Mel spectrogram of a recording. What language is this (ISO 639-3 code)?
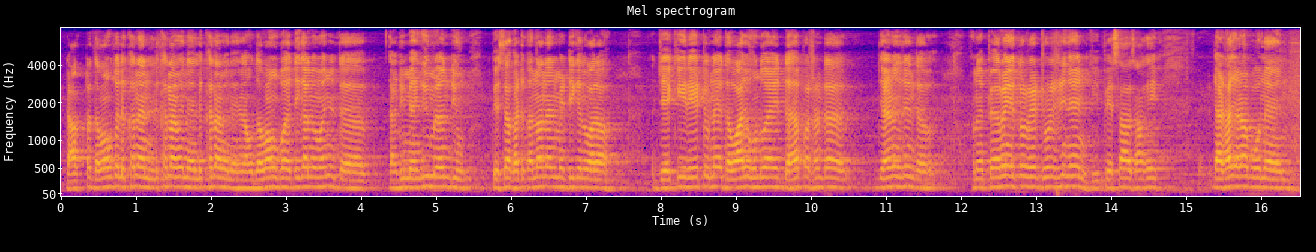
snd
